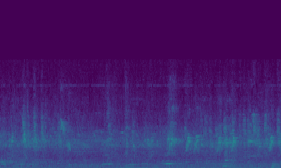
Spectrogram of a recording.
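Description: Several birds chirp in high, thin bursts against a steady outdoor hiss at dusk.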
